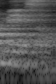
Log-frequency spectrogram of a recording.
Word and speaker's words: mesa: Mesa, muy bien, es la mesa, mesa. En guaraní yo le doy un acento sobre la A, mesa.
